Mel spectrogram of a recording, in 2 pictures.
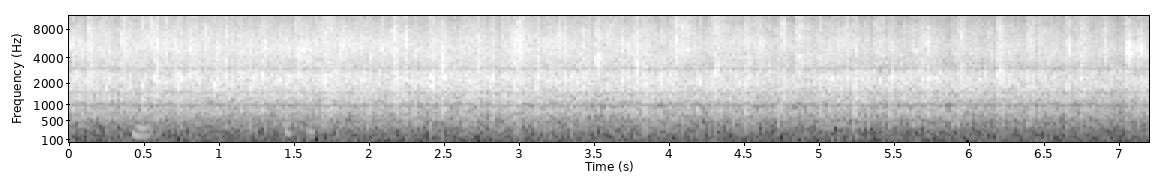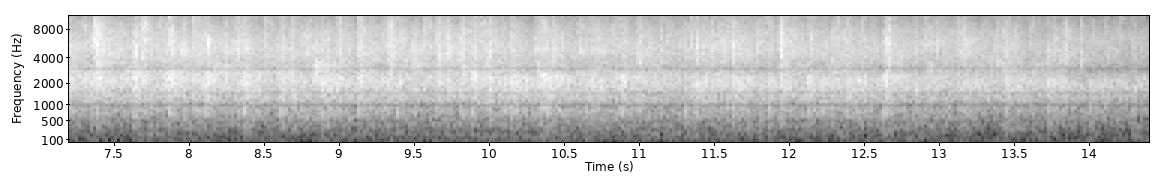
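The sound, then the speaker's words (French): Sustained audience applause at a conference, thanking two guest speakers. It is a dense wash of many hands clapping steadily at fairly high volume, tapering slightly toward the end, with no speech over it. “On va vous remercier encore une fois, toutes les deux, vous applaudir.”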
